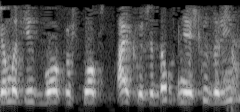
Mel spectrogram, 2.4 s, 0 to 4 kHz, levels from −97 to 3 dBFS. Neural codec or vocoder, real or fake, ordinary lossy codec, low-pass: none; real; MP3, 16 kbps; 3.6 kHz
